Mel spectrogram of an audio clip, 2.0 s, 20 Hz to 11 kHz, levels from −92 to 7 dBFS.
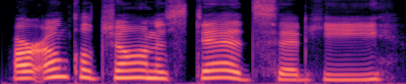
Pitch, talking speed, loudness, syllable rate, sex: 245 Hz, 205 wpm, -18 LUFS, 4.3 syllables/s, female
